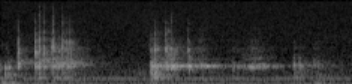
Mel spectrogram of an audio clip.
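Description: A plastic brew funnel and spray head set down on a countertop: a clatter of light knocks, then a second contact about a second in with a short scraping slide.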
